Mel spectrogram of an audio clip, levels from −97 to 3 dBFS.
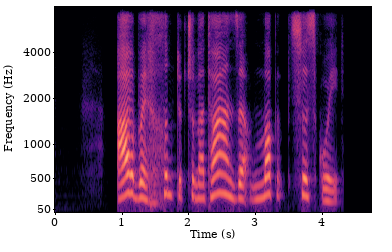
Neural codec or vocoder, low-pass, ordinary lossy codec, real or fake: codec, 16 kHz, 0.5 kbps, FunCodec, trained on Chinese and English, 25 frames a second; 7.2 kHz; Opus, 64 kbps; fake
